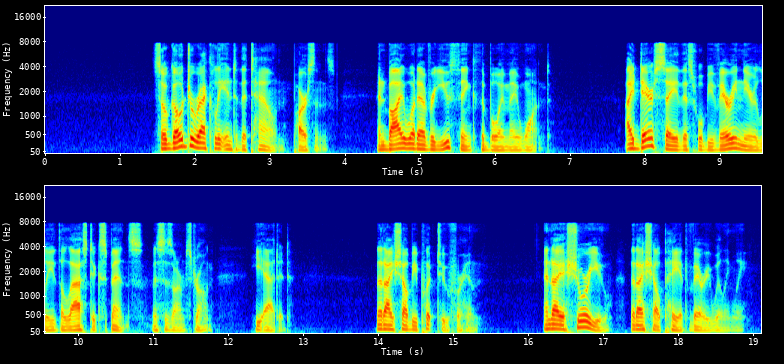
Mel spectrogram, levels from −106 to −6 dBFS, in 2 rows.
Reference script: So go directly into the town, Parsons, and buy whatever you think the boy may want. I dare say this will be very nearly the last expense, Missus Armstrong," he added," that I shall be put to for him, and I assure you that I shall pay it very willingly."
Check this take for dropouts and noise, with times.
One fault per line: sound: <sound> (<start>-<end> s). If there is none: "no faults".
no faults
